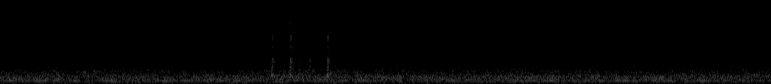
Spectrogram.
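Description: Faint pencil scratching on paper in a spiral-bound notepad while drawing, with a quick run of light ticks about three seconds in.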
